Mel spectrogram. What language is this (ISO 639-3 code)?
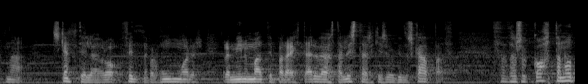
isl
